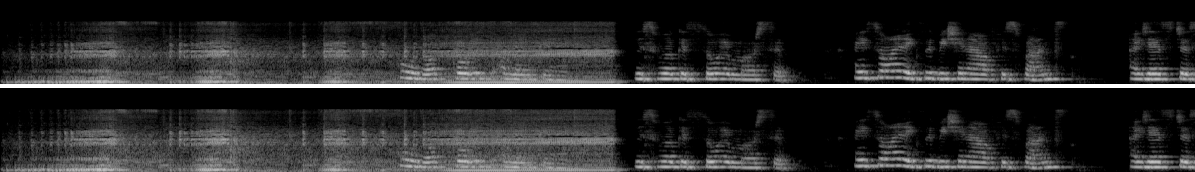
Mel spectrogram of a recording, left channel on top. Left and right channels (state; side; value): normal; both; correlation 0.92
